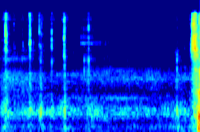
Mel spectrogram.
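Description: Typing on a computer keyboard: a quick run of key clicks as a shell command is entered, dense in the first second and then sparser.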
